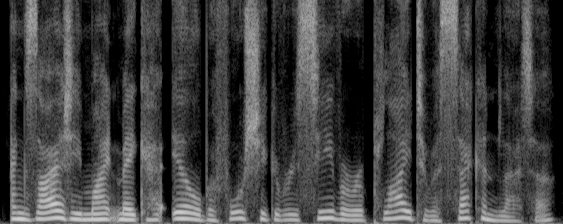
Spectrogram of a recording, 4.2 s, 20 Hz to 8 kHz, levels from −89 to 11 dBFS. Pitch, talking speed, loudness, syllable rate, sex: 195 Hz, 215 wpm, -17 LUFS, 6.1 syllables/s, female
